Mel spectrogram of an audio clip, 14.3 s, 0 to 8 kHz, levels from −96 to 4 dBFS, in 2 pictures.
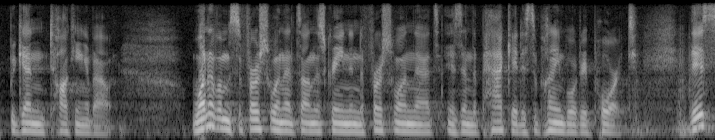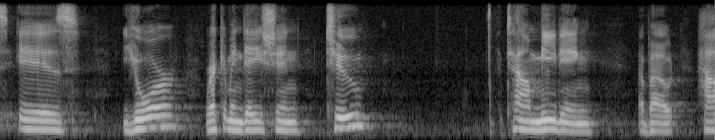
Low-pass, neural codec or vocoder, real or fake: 7.2 kHz; none; real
